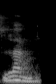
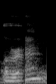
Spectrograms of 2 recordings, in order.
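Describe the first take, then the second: First: It starts with an L sound in one syllable. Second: It starts with a vowel and keeps two syllables. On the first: This is the Hokkien-adapted form. "the Chinese says lang" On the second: This is the standard Malay form. "instead of saying orang"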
